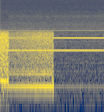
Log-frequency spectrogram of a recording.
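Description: Near silence: only faint steady electronic tones and a low hum, which shift slightly about a second in.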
